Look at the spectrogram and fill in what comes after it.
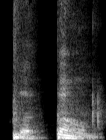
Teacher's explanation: an unstressed syllable you're not putting the stress on it followed by a stressed syllable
